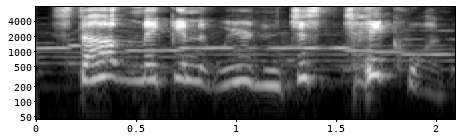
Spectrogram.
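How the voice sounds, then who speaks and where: A woman's voice: high voice, lively intonation, moderate pace, music in the background. A woman playing a small, moody, proud teenage schoolboy in an audio drama, brusque and defensive. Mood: flustered, defensive.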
